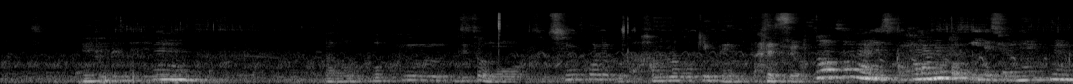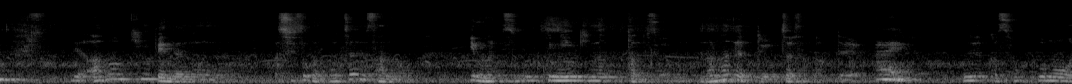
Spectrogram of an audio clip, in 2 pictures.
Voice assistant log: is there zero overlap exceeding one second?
Yes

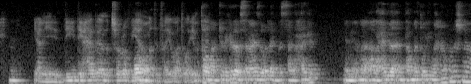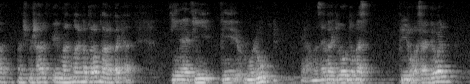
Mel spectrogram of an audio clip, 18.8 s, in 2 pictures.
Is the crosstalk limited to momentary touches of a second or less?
Yes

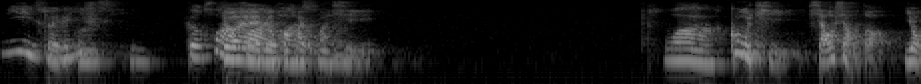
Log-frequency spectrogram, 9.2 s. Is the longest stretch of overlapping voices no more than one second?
No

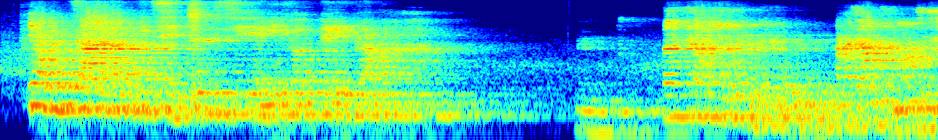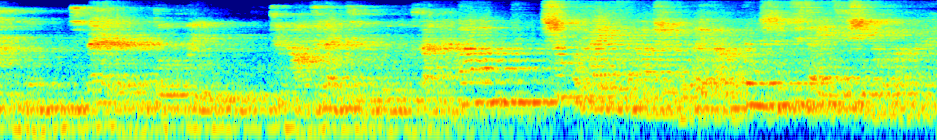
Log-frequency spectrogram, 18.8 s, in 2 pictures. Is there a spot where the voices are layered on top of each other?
No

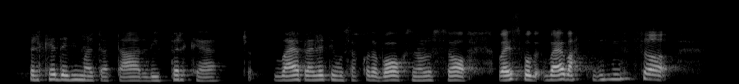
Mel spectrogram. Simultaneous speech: No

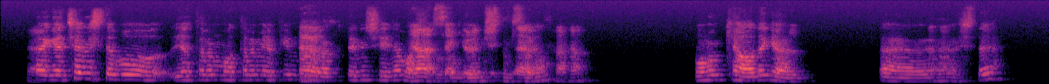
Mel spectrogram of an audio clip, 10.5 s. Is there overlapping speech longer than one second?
Yes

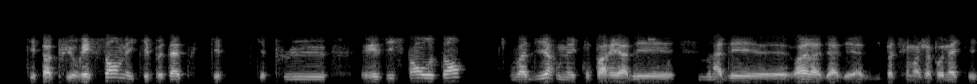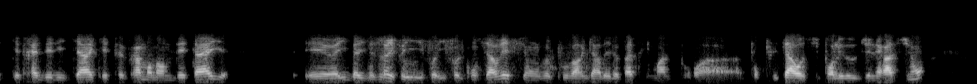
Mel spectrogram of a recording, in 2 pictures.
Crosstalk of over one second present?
No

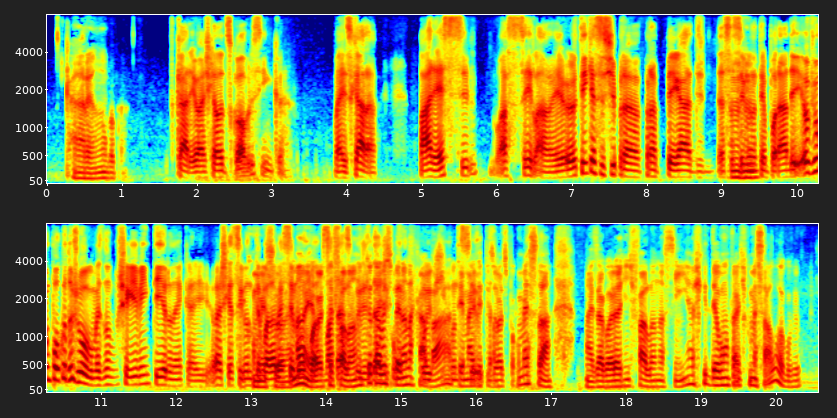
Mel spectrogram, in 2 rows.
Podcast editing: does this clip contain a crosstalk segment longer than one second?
Yes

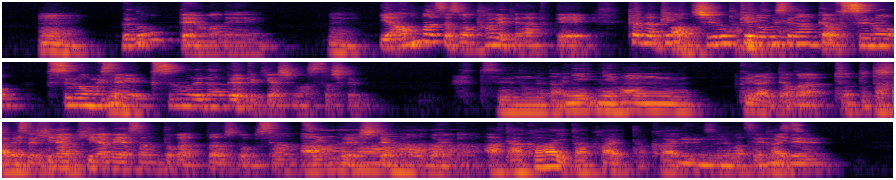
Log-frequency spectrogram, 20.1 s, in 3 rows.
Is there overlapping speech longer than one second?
Yes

